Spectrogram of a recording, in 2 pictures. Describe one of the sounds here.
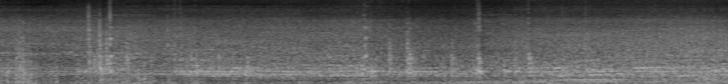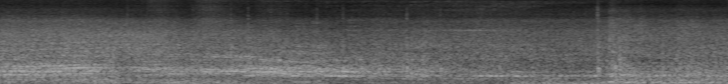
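Metal parts of a loader clank and rattle over bumps.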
